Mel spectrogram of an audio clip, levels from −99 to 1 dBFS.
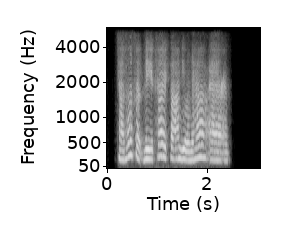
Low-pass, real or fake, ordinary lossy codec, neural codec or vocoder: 5.4 kHz; fake; AAC, 32 kbps; codec, 16 kHz, 0.5 kbps, FreqCodec, smaller model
